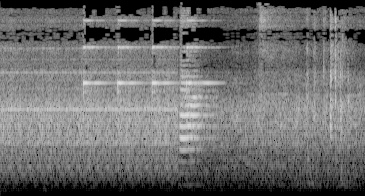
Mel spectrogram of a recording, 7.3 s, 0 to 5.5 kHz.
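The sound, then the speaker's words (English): Passenger train number 16, the Red Flying Yankee from Portland, rumbles steadily into Exeter station on track one, fairly loud, with several short high toots and squealing tones sounding over the rolling noise. No one speaks. “from Portland on track one, train number 16, the Red Flying Yankee.”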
